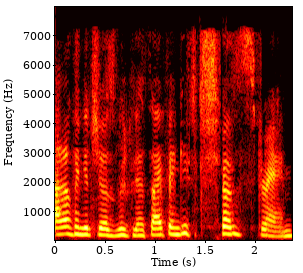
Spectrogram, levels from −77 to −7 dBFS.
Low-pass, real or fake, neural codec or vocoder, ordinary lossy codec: 7.2 kHz; fake; codec, 16 kHz in and 24 kHz out, 1.1 kbps, FireRedTTS-2 codec; AAC, 32 kbps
